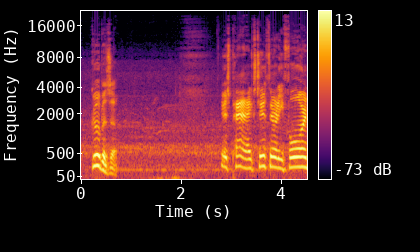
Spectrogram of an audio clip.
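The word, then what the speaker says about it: Gubicza: And just for anyone watching out there from Florida, specifically the Sarasota area, it's pronounced Gubiza.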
